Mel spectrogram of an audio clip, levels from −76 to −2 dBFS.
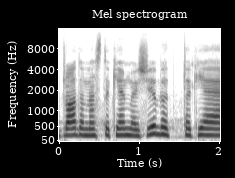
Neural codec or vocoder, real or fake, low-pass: codec, 32 kHz, 1.9 kbps, SNAC; fake; 14.4 kHz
